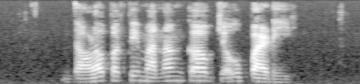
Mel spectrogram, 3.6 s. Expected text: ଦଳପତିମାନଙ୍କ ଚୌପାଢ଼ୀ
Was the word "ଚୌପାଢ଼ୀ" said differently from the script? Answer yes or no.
no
